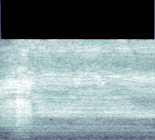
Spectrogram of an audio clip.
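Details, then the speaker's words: Crude centrifugal reciprocating air compressor (PVC cylinder, machined PVC piston with O-rings): steady high hiss of compressed air escaping the tank, fading slightly; normal compressed-air release. "you can probably hear the the hissing noise so that's the air that's been compressed in there"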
